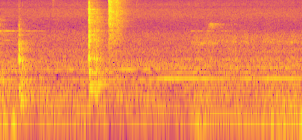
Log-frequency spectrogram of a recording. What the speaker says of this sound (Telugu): కొంతసేపు స్టవ్ పైన పెట్టి బాగా కలుపుకోవాలి.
